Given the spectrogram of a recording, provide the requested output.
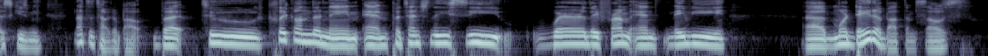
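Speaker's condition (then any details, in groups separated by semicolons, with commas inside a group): No condition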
